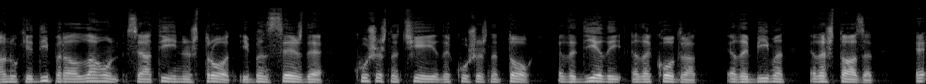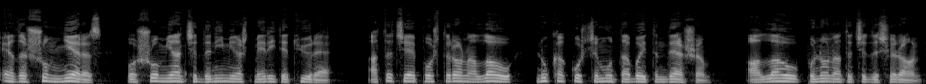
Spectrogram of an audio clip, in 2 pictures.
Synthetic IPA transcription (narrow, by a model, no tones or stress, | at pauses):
anukɛd̪ipəɾalˠːaɦunsɛat̪inəʃt̪ɾɔt̪ibənsɛʒd̪ɛ | kuʃəsnət͡ɕɛjðɛkuʃəsnət̪ɔk | ɛðɛd̪jɛlˠiɛðɛkʰɔd̪ɾat̪ | ɛðɛbimɛt̪ | ɛðɛʃt̪azɛt̪ | ɛʔɛðɛʃumɲɛɾəs | pɔʃumjant͡ɕəd̪ənimiəʃt̪mɛɾit̪ɛt̪ʰyɾɛ | a̰t̪ət͡ɕəɛpɔʃt̪əɾɔnalˠːahu | nukːakuʃt̪t͡ɕəmund̪t̪abəjt̪ənd̪ɛɾʃəm | a̰lˠːahupunɔnat̪ət͡ɕəd̪əʃiɾɔn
